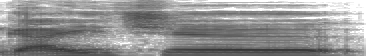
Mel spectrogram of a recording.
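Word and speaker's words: 害虫: 발음은 가이츠, 가이츠.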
